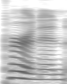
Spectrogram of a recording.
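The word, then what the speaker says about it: Piirainen: I literally looked up how to say it and I wrote it phonetically. Pin. Pernin.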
